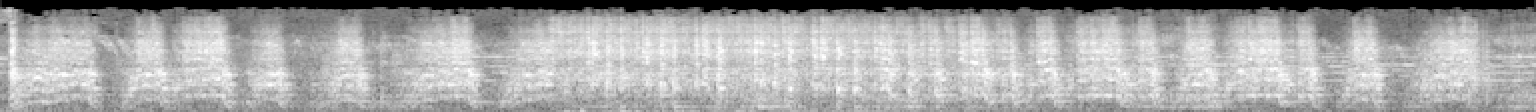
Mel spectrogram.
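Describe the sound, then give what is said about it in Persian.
Car engine cranking but failing to start on a car that had been running fine, a loud, rhythmic grinding whir from the starter that repeats steadily throughout without the engine catching. “نه بابا روشن نمیشه. آقا بله این ماشین داشت مثل ساعت کار میکرد”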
